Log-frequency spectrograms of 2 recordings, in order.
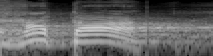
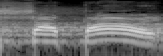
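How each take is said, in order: First: The word begins with a throaty 'h' sound. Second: The word begins with a 'sh' sound. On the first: It follows how the word is said in Hebrew. "mas a pronúncia no hebraico é Ratá" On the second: It follows how the word is written. "porque é escrito dessa forma"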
